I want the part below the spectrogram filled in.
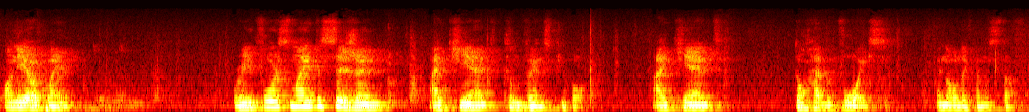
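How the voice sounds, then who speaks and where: A man in his forties, born in Poland and a native Polish speaker, telling his life story loudly and with energy to a seated audience in a conference hall, speaking into a handheld mic. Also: mid-range voice, slow pace, long pauses. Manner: loud, animated storytelling. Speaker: motivational speaker. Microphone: handheld mic, filmed from the back of the room. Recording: echoey hall, dull sound.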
